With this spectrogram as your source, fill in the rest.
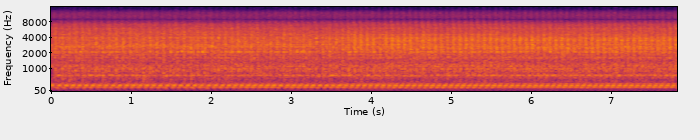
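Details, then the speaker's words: Arctic Cat Prowler engine just rebuilt with new pots (cylinders), first start after priming the carb: steady, even idle with a smooth regular beat, no knocks or misses; running healthy, though air in the system still needs bleeding. "Alright, she's running. 1,000 gear. Seems to be working good."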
